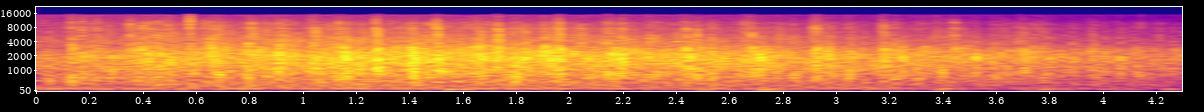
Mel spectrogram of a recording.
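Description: Audience applauding, the clapping building over the first second or two and thinning out near the end.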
